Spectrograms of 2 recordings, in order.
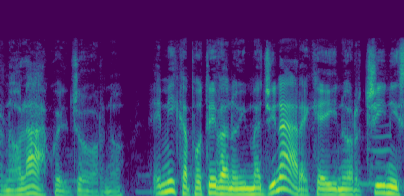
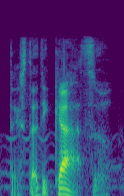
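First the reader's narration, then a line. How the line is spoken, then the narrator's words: Bitter, embittered hiss. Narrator (Italian): sibilava Guarnieri, che era il più incarognito di tutti per via del padre ammazzato dai fascisti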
